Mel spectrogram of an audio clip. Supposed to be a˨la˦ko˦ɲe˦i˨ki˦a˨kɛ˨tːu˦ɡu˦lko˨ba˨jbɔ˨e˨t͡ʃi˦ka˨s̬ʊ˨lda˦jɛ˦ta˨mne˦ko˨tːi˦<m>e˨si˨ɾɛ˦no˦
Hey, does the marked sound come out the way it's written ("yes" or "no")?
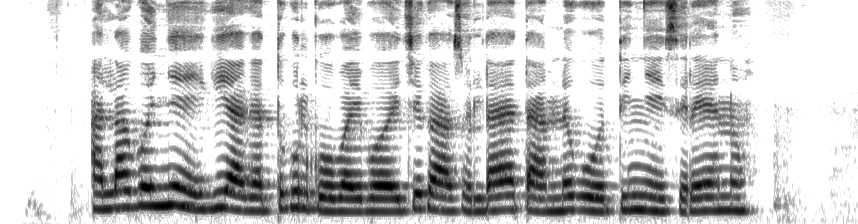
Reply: no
